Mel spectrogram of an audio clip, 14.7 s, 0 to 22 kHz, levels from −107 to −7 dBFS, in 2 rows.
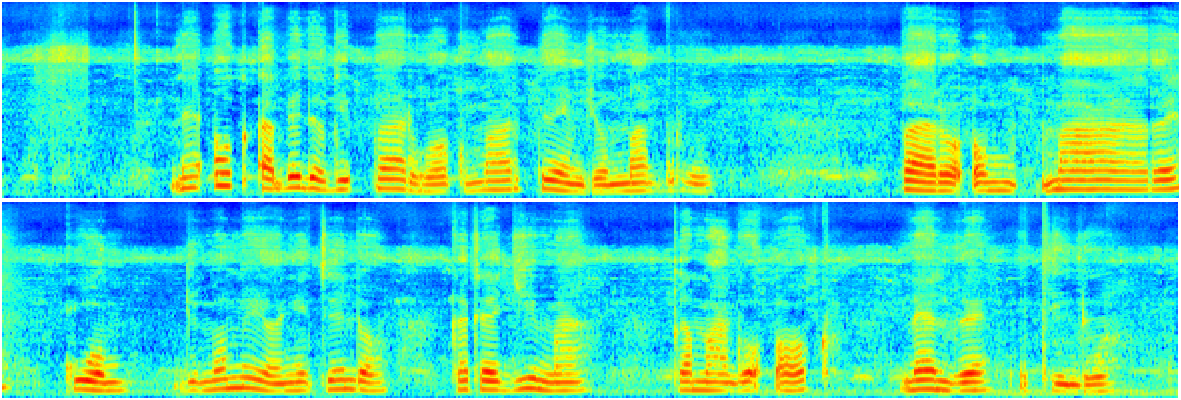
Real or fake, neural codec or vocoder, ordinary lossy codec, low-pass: fake; codec, 44.1 kHz, 3.4 kbps, Pupu-Codec; none; none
